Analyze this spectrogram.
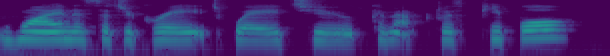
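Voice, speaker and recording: Speaking at a moderate pace with fairly even intonation, a woman has a fairly high pitch and an unremarkable speaking voice. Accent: American. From US Midwest, Iowa. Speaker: wine entrepreneur. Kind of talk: interview. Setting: video call.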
